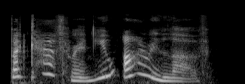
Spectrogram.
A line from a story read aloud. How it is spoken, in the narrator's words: Hilbery could not help exclaiming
